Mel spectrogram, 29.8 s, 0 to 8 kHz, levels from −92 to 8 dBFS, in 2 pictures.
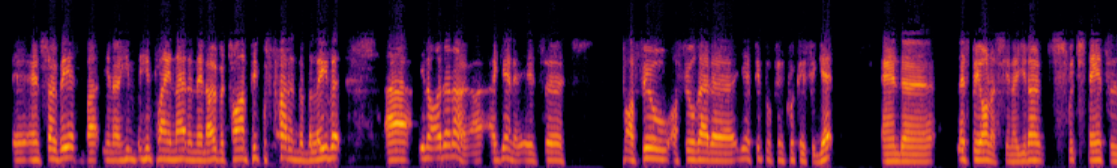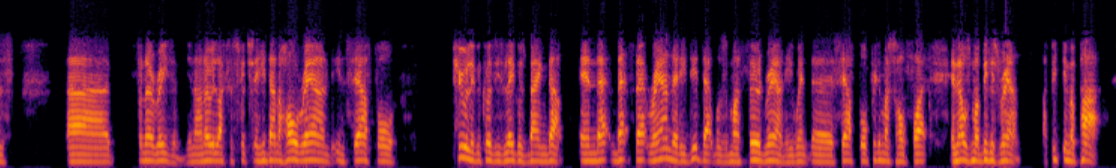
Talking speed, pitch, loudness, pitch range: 225 wpm, 150 Hz, -19 LUFS, 135-165 Hz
